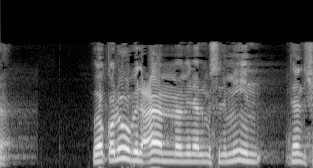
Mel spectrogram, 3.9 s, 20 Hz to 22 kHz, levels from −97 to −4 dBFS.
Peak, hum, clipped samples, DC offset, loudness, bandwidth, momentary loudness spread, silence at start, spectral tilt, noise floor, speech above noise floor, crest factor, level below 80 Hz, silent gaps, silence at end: -6 dBFS; none; under 0.1%; under 0.1%; -18 LUFS; 8 kHz; 13 LU; 0 s; -4.5 dB/octave; -70 dBFS; 53 dB; 14 dB; -62 dBFS; none; 0 s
